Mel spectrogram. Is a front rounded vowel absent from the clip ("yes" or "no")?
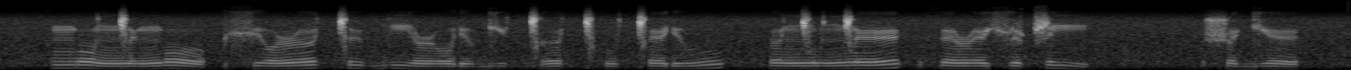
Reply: no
